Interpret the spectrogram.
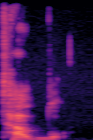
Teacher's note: you go to heavy mouth right at the end before you say the dod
